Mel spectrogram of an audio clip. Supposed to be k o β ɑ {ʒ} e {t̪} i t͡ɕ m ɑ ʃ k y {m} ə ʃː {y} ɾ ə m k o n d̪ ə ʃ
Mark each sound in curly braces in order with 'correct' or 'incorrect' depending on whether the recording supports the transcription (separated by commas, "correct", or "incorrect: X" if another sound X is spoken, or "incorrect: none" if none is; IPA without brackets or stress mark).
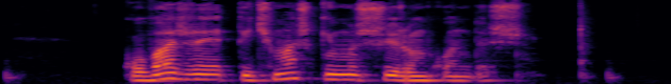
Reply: correct, correct, correct, correct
